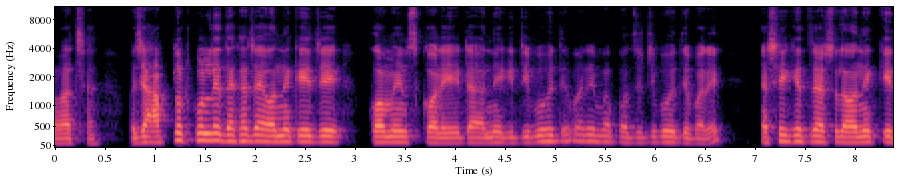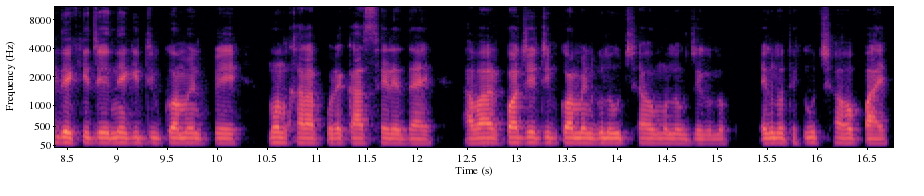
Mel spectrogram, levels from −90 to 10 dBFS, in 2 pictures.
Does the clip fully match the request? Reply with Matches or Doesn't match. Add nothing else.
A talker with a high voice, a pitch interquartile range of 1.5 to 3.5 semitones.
Doesn't match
